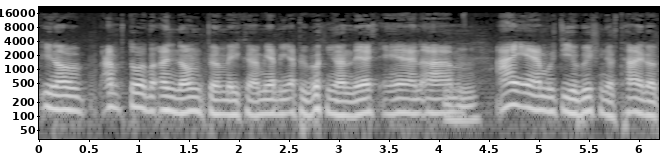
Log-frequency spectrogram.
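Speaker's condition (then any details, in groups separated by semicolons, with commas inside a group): Profound deafness, deaf accent, sensorineural hearing loss; sounds different, listeners ask where accent is from, parents taught speech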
